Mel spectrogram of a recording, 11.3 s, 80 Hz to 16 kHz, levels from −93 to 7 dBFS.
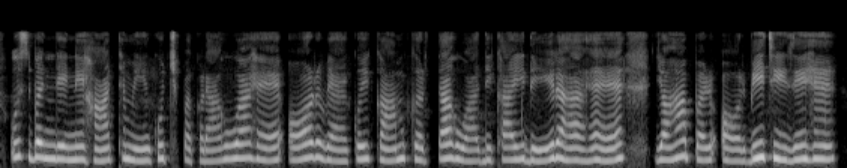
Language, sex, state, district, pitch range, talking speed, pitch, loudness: Hindi, female, Uttar Pradesh, Varanasi, 255-290 Hz, 135 wpm, 275 Hz, -26 LUFS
